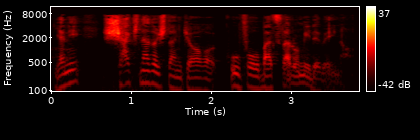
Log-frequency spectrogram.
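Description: Gravelly man preaching a sermon. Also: mid-range voice, highs cut off. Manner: swings from hushed storytelling to loud declaiming; slow drawn-out recitation of quotations. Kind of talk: sermon storytelling.

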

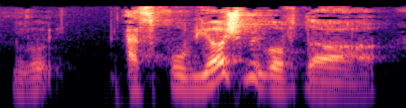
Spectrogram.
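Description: A man preaching a storytelling sermon, swinging from hushed narration to loud declaiming, with slow drawn-out recitations. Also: mid-range voice, huge pitch swings, breathy edge, highs cut off.

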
